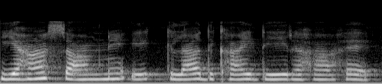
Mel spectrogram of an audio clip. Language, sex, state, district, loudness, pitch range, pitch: Hindi, male, Uttar Pradesh, Lalitpur, -17 LUFS, 230-245 Hz, 235 Hz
